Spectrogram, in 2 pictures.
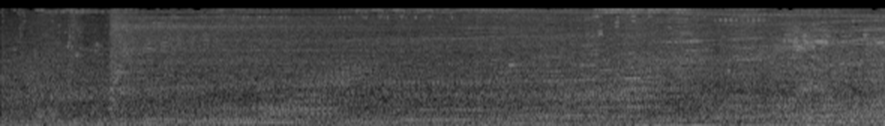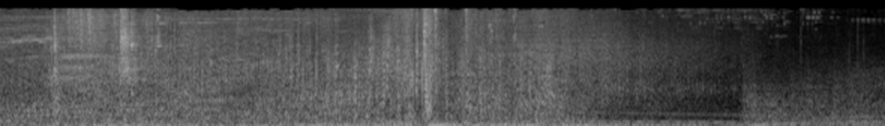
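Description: A deep engine rumble roars and swells, then cuts off.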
